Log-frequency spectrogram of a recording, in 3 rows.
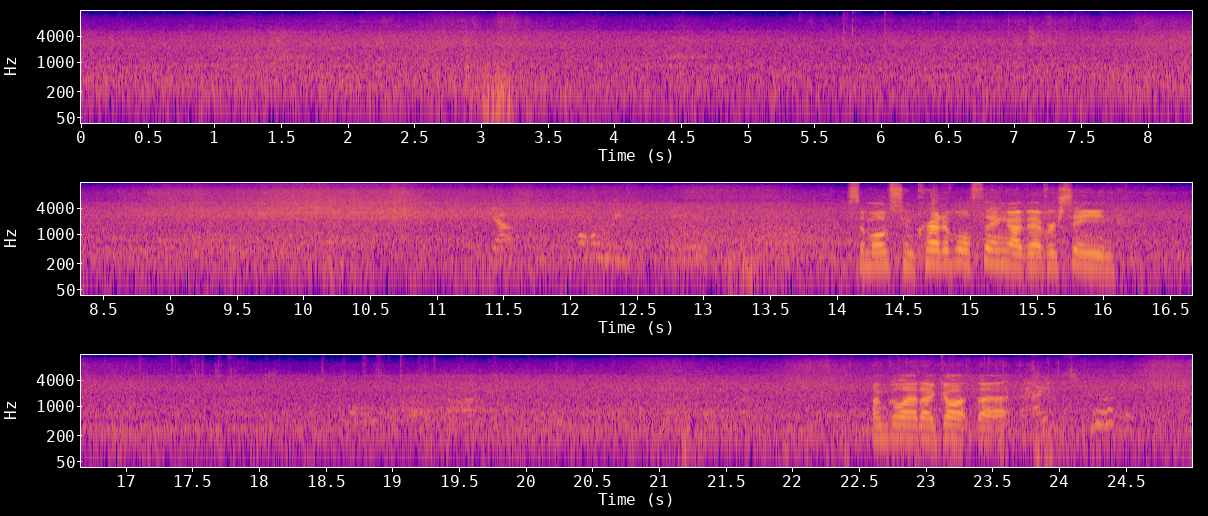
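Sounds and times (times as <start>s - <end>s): rain: 0.0s - 25.0s
wind: 0.0s - 25.0s.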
